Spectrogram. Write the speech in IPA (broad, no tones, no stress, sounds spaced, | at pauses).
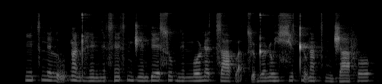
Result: ĩ t͡s ŋ e l ṵ ɠ ã ɖʱ ẽ ɡ ẽ s ẽ s n d͡ʒ ẽ ɠ e s u ɡ ẽ ŋ o ɳ ɛ t͡s a b a̰ t͡s ṵ ɖ ʊ ɳ u j ɕ i t ɳ ṵ ɾ ã t͡s n d͡ʒ a f o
